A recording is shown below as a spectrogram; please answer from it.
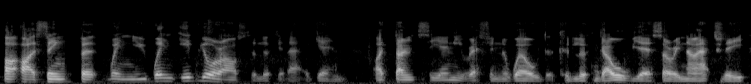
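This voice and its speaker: A man's voice: fairly low pitch, brisk, few pauses, fairly bright tone, dry recording. A man in casual football chat as a pundit, thoughtful, with many fillers and restarts. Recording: dull lo-fi audio.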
